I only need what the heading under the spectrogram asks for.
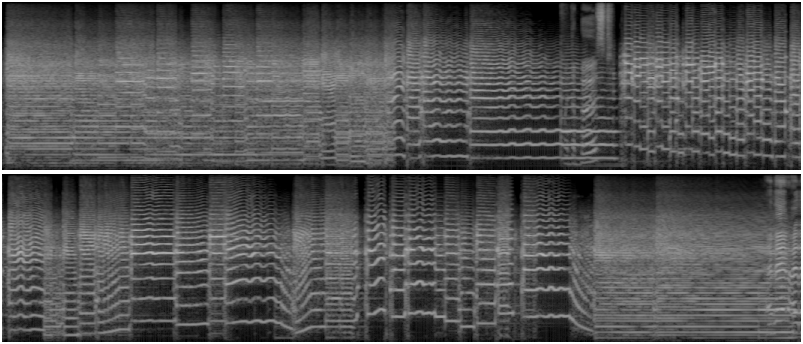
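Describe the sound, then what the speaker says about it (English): Electric guitar played through a Kemper distortion channel, loud and saturated, with sustained chords and melodic runs ringing continuously without pauses. "If I want to go to more distorted tone, I have this distortion channel here that I really like."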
